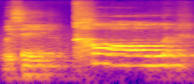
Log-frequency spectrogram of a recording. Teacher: the dark L dark is pronounced with the same mouth position but you add another voice that is aw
